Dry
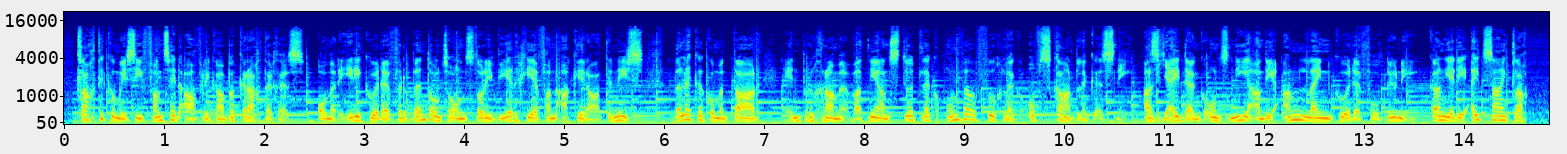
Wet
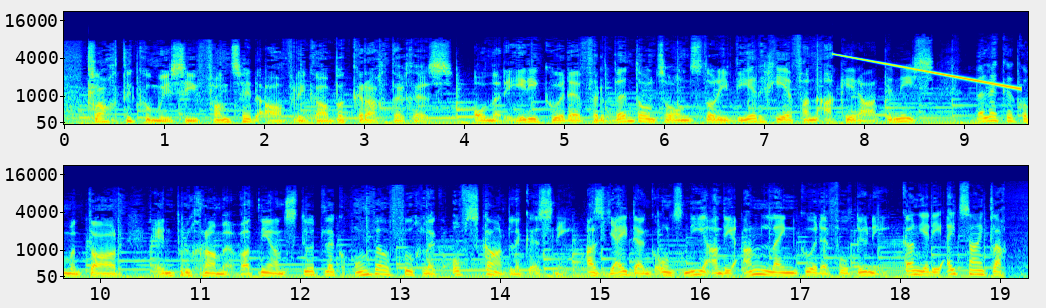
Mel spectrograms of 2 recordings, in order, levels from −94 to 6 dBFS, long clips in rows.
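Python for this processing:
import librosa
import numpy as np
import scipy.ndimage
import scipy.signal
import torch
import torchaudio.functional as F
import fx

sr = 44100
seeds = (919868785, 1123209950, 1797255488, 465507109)

y = fx.speed_glide(x, sr, from_pct=58, to_pct=96)
y = fx.spec_paint(y, sr, seeds[0], shape='fall', start_s=7.69, length_s=1.89, low_hz=1300.0, high_hz=4700.0, level_db=-22.0)
y = fx.band_squash(y, sr, depth_pct=70)
y = y * librosa.db_to_amplitude(-1.5)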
